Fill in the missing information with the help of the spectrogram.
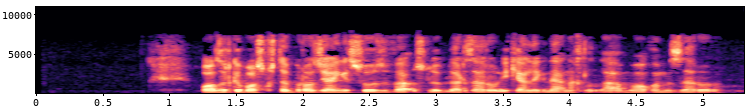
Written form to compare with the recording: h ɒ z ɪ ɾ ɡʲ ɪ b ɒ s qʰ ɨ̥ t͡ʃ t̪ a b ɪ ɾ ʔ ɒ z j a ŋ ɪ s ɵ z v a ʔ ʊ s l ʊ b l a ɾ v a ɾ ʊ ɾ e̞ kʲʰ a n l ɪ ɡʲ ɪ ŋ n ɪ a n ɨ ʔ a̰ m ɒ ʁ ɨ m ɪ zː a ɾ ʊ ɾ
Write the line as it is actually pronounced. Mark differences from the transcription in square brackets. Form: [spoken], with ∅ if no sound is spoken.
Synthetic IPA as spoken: h ɒ z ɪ ɾ ɡʲ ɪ b ɒ [ʃ] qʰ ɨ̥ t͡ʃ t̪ a b ɪ ɾ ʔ ɒ z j a ŋ ɪ s ɵ z v a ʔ ʊ s l ʊ b l a ɾ [z] a ɾ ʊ ɾ e̞ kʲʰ a n l ɪ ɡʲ ɪ [∅] n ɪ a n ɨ [q] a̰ m ɒ ʁ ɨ m ɪ zː a ɾ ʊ ɾ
